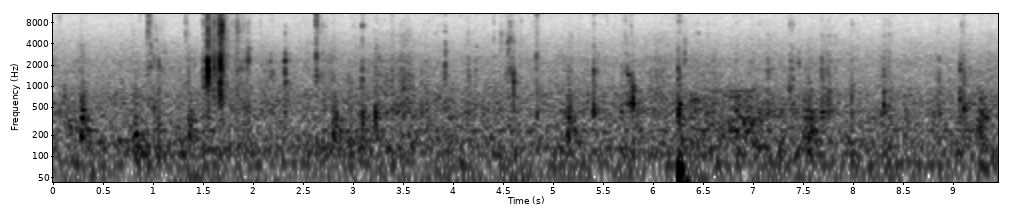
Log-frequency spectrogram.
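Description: Faint chewing and mouth sounds from a person eating a soft flour-tortilla taco, with scattered small clicks throughout and two sharper clicks close together about one and a half seconds in.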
